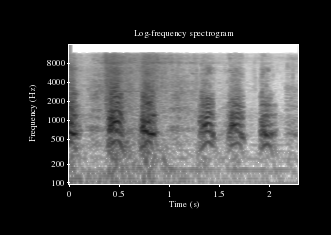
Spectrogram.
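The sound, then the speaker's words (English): A large dog barks at a screen door: five loud, evenly spaced barks, each a short, harsh, mid-pitched burst separated by brief pauses. “A large dog jumps at the door.”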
